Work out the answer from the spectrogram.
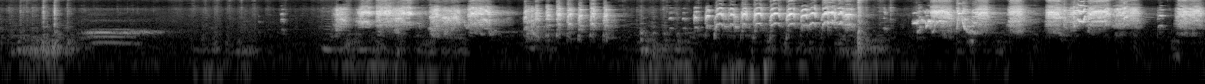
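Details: Budgerigars, a breeding pair, in loud buzzy chattering bouts of fast rattled high notes, separated by short silences, after a soft opening whistle.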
